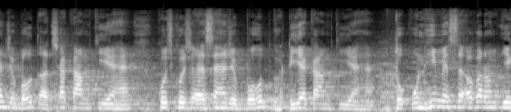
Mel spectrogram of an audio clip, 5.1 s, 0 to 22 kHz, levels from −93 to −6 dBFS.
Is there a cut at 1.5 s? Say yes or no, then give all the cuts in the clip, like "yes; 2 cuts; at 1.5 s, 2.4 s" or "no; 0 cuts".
no; 1 cut; at 3.8 s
